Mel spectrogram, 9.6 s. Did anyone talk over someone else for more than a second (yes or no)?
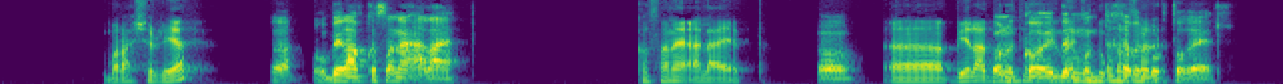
yes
